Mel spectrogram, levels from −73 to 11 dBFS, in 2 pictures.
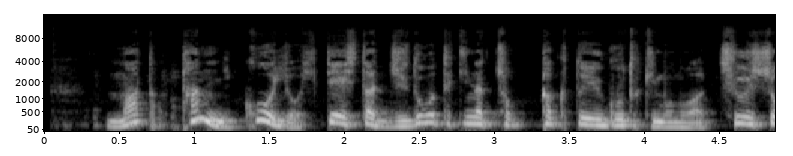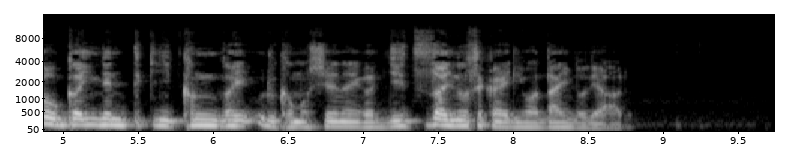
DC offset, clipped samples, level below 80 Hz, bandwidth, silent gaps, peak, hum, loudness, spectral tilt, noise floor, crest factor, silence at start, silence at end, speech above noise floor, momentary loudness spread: under 0.1%; under 0.1%; -44 dBFS; 10.5 kHz; none; -2 dBFS; none; -16 LUFS; -6.5 dB/octave; -62 dBFS; 16 dB; 0.4 s; 1 s; 46 dB; 8 LU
